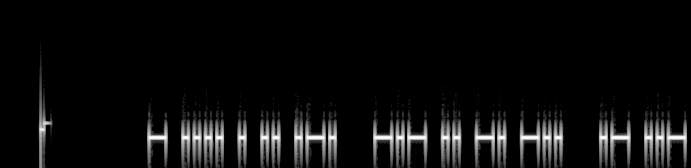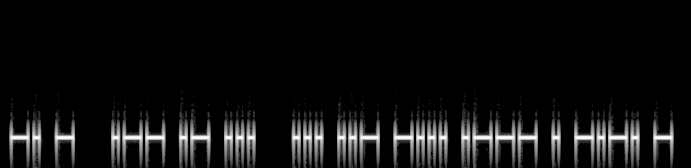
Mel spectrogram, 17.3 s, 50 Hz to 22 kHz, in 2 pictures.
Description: Morse code, heard as a keyed tone, about 17 wpm, 700 Hz. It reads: THEIR KIND AUNT WAS SUBJECT
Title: Pangram Challenge v2 - 17wpm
